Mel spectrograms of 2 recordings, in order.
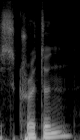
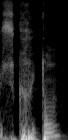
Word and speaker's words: Scruton: le 12 janvier 2020 Roger Scruton ou Scruton si on prononce son nom à la française ce qui permet un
